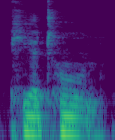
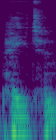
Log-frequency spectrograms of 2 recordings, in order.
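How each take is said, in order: First: The name begins with a 'pie' sound. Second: The name begins with a 'pay' sound. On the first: "It's Pieton because it's like a kind of one of those French Belgian names" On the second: "a lot of people pronounce it Peyton, but it's actually wrong"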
